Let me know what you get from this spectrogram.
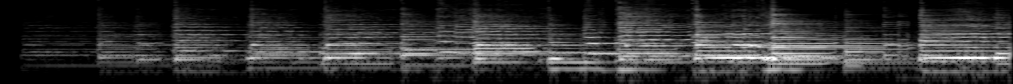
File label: Hymn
